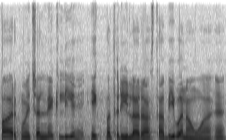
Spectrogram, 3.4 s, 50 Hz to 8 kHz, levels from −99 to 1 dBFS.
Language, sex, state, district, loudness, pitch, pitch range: Hindi, male, Uttar Pradesh, Lucknow, -17 LUFS, 125 Hz, 115-135 Hz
